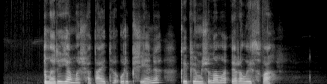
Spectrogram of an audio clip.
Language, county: Lithuanian, Vilnius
